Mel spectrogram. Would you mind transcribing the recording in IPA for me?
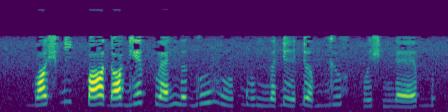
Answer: bɒ˩˧˩ʃ ɓi˦˥k͡pɒ˩˧˩ɗɒ˩˧˩ɡʲɛ˦˥ kʷæ˨˩˦ŋə˩˧˩ ɡu˦˥vu˨˩˦ ɓu˩˧˩ŋə˨˩˦ɗɪ˨˩˦ ɗə˨˩˦bɡʲu˦˥x kʷɪ˩˧˩ʃŋɛ˨˩˦b

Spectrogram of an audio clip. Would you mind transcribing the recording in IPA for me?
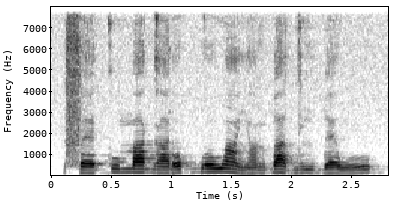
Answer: fɛ˨ku˧ ma˧ɡa˨ɾo˧ ɡ͡bo˦wã˦˨jã˨˦ɡ͡ba˦˨ dĩ˧ ɡ͡bɛ˨wu˨˦

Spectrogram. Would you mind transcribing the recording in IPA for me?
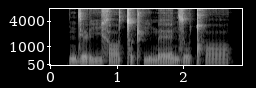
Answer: ndɪ ɽiː xɑːǀʊʈʰi mɛː nzʊǃʰɑː

